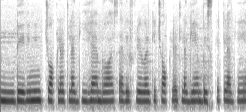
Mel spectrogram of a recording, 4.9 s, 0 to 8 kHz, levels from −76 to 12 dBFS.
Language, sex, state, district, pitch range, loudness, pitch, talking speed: Hindi, female, Delhi, New Delhi, 205-210 Hz, -17 LUFS, 205 Hz, 185 wpm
